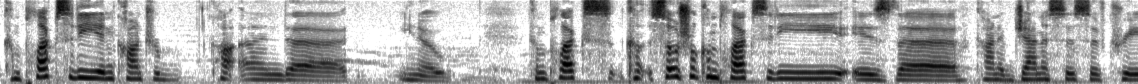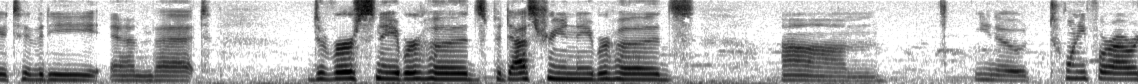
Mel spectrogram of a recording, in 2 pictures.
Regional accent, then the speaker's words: Denver, Colorado, United States; moved away as an adult; now in Toronto, Canada; I grew up in Denver

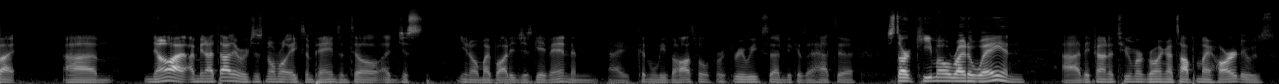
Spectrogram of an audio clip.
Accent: Mississauga, Ontario, Canada; I was born in Toronto, yes.

